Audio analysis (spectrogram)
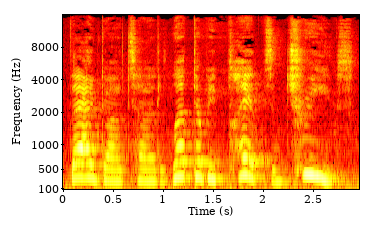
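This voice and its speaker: A woman's voice: high voice, takes it slowly, mellow, slight background noise. A woman reading a children's creation story aloud, playfully voicing the sound effects.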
